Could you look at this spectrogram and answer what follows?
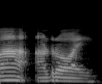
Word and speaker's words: อร่อย: อ่าน ว่า สะ นัก เรียน จะ เห็น ว่า คำ คำ ที่ คุณ ครู อ่าน เมื่อ กี้ นะ คะ ออก เสียง อะ หมด เลย นะ คะ คะ ด้าน หน้า นะ คะ แต่ ออก อะ ครึ่ง เสียง นะ คะ ออก เสียง อะ กึ่ง เสียง แต่ ไม่ มี รูป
